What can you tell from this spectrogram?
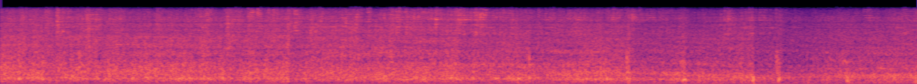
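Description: Freight wagons rolling past over the rails: a steady rumble and clatter of steel wheels, with a few sharp clicks from about six seconds in as the last flat wagons go by. The sound eases a little near the end as the train draws away.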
